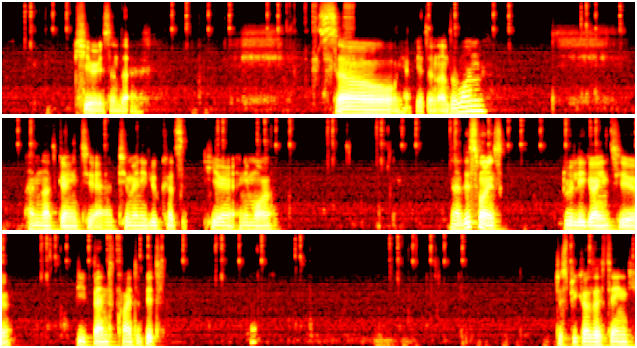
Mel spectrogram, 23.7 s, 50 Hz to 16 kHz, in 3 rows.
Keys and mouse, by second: 0.7 Tab, 1.2 Tab, 2.5-5.4 Tab, 6.8 g, 8.8 Tab, 9.7 Tab, 11.2-12.7 middle drag, 11.7 e, 12.3 g, 13.4 g, 13.8 Tab, 14.6 Tab, 15.6 g, 16.4 ctrl+r, 18.8 g, 20.3 g, 21.0 Tab, 21.8 Tab, 23.0 Tab, 23.1 Tab, 23.6 z.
